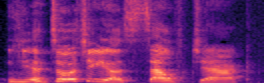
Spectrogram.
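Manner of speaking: teasing retort. A narrator's reading. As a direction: throw it back at him playfully. Brenna teasing back, drawn out.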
